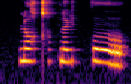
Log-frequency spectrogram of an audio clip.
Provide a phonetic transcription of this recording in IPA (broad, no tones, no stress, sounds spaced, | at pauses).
ɳ ɔ ʁ qʰ ɔ̤ q ɳ ɛ ɳ kː o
